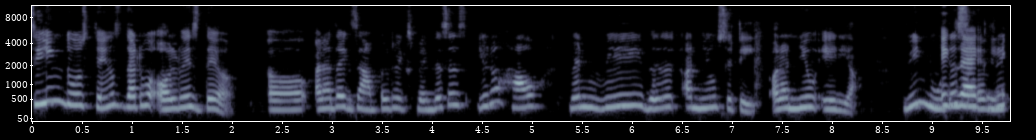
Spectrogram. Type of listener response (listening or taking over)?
listening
